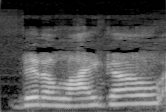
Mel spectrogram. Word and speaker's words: vitiligo: My niece has vitiligo.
